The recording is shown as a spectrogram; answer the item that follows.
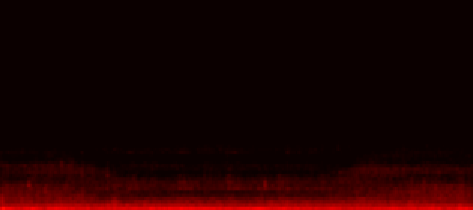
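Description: A heavy diesel engine running steadily: a continuous low rumble with a faint steady whine above it.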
